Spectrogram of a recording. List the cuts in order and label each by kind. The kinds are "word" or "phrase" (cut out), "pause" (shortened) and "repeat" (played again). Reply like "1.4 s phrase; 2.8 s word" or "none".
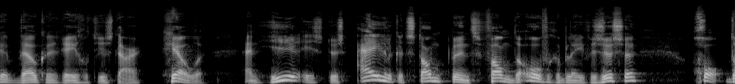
none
